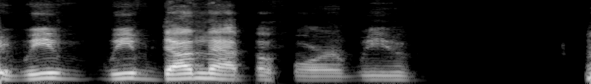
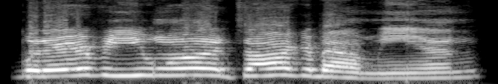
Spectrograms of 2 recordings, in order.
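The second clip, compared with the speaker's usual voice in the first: excited; 9 semitones higher, 12 dB louder than usual. Real, not acted. Excited pitch for podcast.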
